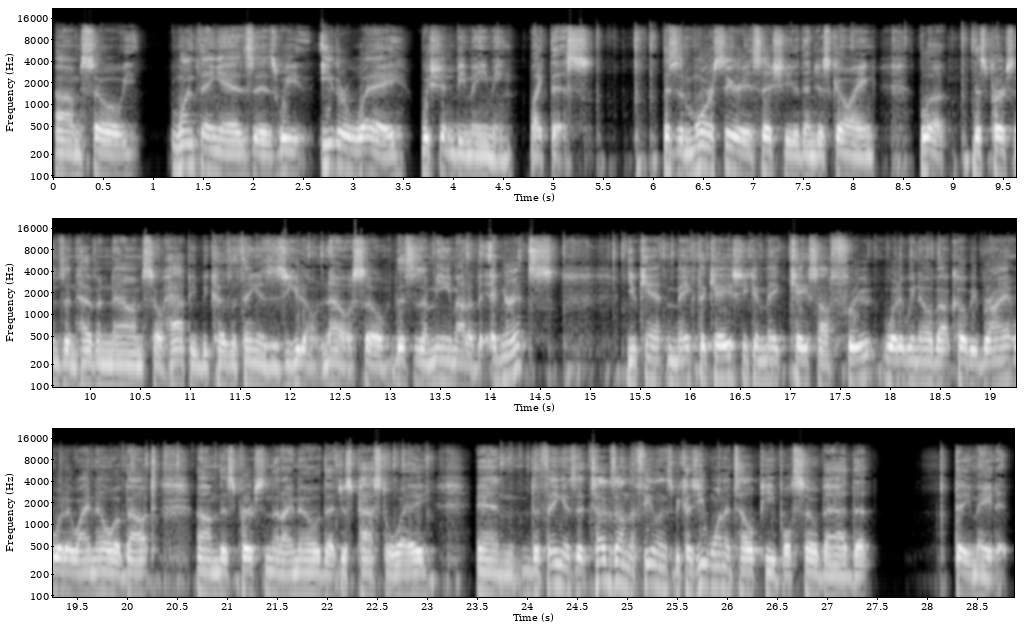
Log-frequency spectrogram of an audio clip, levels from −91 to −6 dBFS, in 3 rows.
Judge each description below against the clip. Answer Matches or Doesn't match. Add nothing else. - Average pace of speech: Doesn't match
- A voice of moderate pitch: Doesn't match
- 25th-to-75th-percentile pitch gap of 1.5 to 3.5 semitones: Matches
